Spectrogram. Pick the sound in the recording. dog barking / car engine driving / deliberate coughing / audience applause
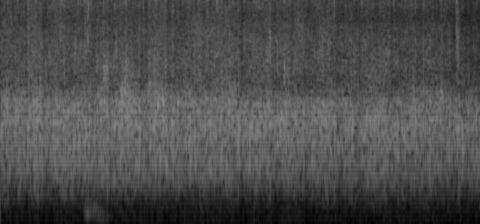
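audience applause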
